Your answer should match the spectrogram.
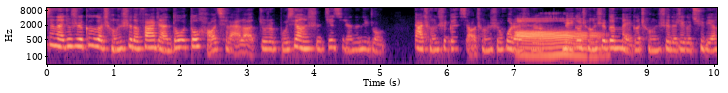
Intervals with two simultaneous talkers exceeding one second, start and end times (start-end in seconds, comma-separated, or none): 7.0-8.5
